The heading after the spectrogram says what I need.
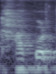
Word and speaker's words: ठाकुर: साम्राज्य स्थापित था और ब्रिटिश लोग इनको ठाकुर के बजाय टैगोर कहा करते थे। ठाकुर का प्रोनाउंसिएशन सही से नहीं कर पाने की वजह से जो बाद में टैगोर ही प्रचलित हो गए।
